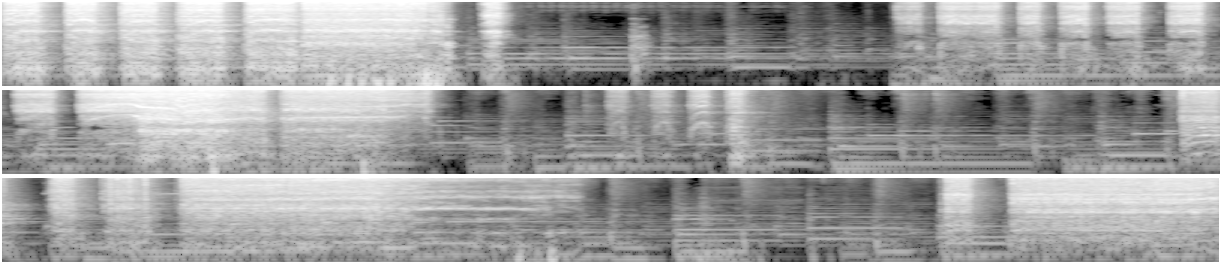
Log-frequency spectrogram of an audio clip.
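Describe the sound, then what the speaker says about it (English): Cordless power drill driving screws into solid wood boards for a small raised garden bed, loud repeated bursts of motor whir and ratcheting with short pauses between screws, close up, no talking. "All I'm going to do is screw these in from the outside."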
